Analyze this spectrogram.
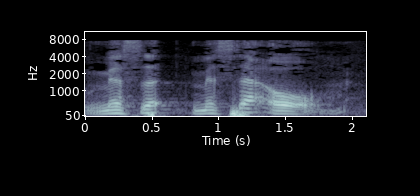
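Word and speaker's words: missa-o (μισέω): M-I-S-E long O, missa-o.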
